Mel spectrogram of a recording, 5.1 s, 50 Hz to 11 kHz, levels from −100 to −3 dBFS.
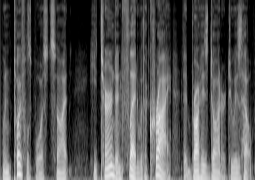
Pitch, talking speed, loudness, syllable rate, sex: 110 Hz, 210 wpm, -21 LUFS, 4.8 syllables/s, male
